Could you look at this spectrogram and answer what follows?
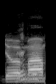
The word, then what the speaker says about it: Dormammu: Dormammu? – Skin Diamond. – Dormammu.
